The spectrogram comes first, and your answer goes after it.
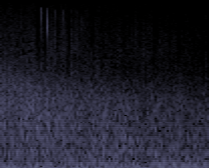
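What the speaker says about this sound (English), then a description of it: "Our mortars are still slowing the enemy assault," Mortar shells explode in the video game Graviteam Tactics Mius Front as a continuous low rumbling roar of blasts, heavy and steady throughout, with no distinct individual impacts.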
